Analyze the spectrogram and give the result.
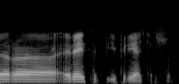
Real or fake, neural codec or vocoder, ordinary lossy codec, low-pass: real; none; Opus, 16 kbps; 7.2 kHz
